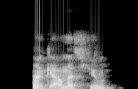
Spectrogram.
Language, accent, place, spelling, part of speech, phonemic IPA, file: French, France, Lyon, incarnation, noun, /ɛ̃.kaʁ.na.sjɔ̃/, LL-Q150 (fra)-incarnation.wav
- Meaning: embodiment (entity typifying an abstraction)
